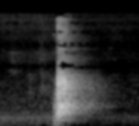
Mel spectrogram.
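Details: A Pembroke Welsh Corgi, playing at a door stop, gives a single sharp bark that fades quickly in a quiet room.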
